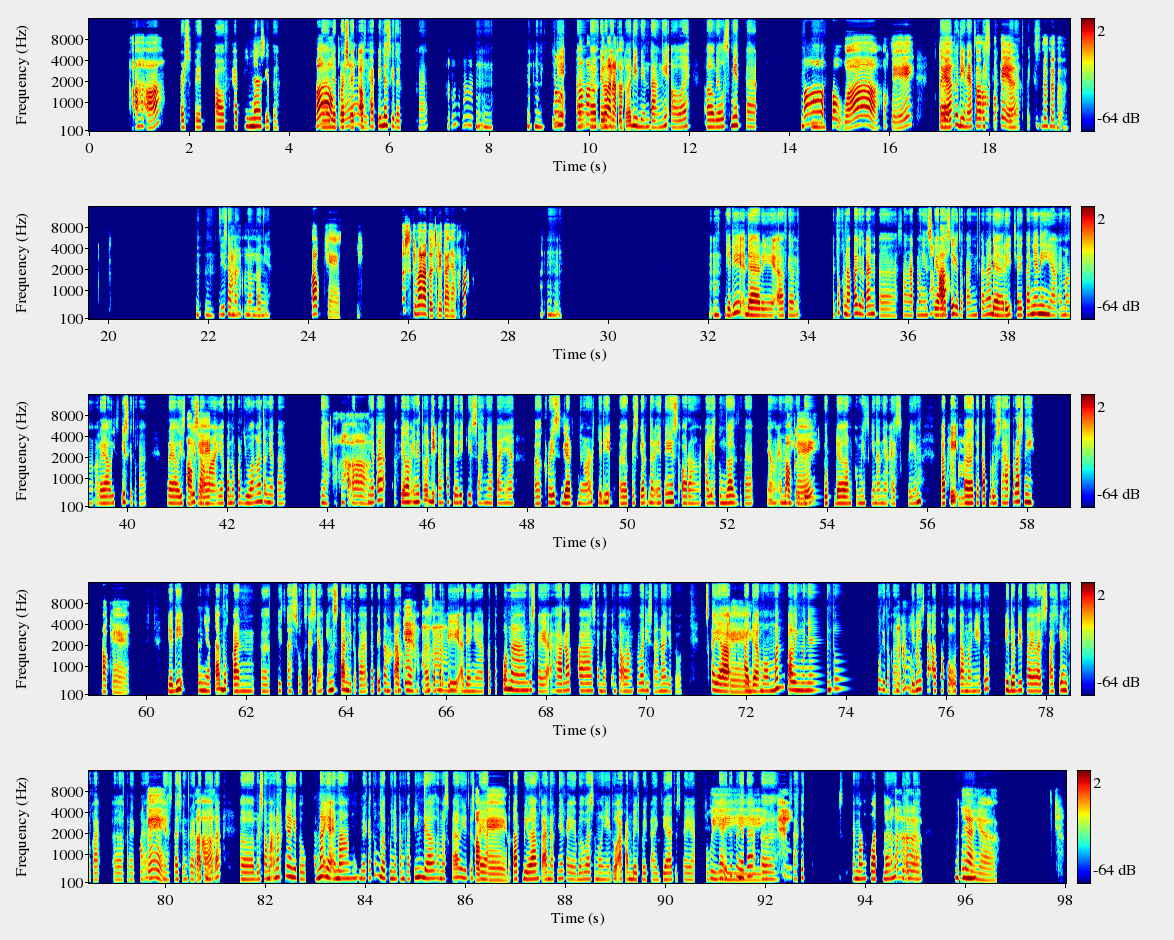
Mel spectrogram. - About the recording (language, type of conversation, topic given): Indonesian, unstructured, Apa film favoritmu yang paling menginspirasimu?
- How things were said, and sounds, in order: distorted speech; laugh; other background noise; other animal sound; drawn out: "Wih"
